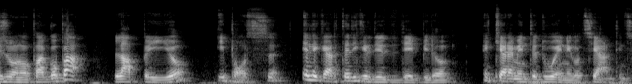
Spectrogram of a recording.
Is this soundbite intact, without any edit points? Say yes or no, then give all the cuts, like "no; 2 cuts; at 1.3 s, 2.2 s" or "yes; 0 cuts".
no; 1 cut; at 1.1 s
